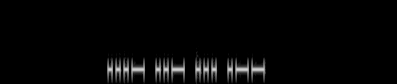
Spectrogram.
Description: Morse code, heard as a keyed tone, about 30 wpm, 700 Hz. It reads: VUSW
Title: Four Challenging Letter-Number Combinations 30wpm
